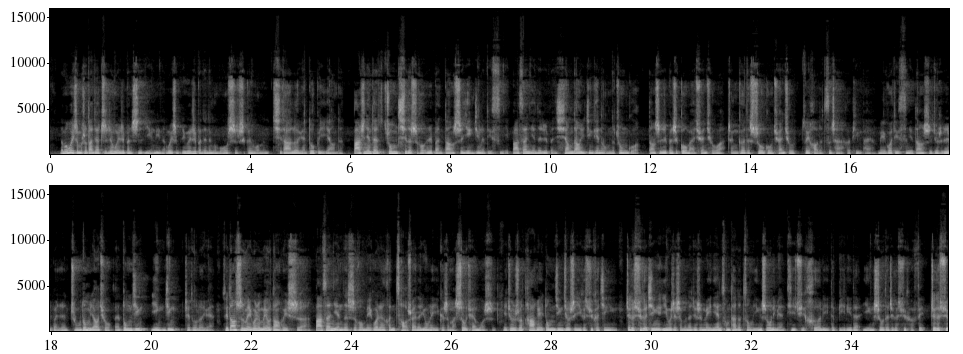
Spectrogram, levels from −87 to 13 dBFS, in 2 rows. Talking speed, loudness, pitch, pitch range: 375 characters per minute, -20 LUFS, 110 Hz, 95-130 Hz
